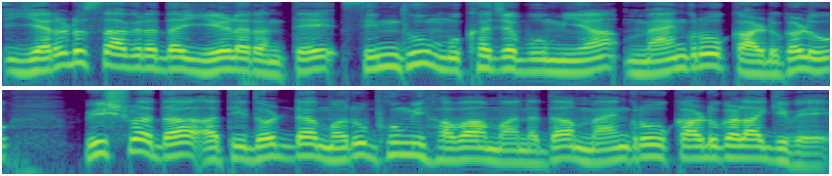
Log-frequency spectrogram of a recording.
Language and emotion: Kannada, neutral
